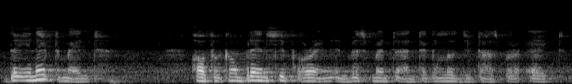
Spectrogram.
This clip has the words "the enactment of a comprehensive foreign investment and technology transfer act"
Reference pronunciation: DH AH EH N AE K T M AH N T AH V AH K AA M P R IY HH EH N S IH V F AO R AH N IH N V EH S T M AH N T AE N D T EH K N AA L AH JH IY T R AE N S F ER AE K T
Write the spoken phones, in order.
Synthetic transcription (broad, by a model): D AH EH N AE K T M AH N T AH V AH K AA M P R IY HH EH N S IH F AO R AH N IH N V EH S T M AH N T AE N D T EH K N AA L AH JH IY T R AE N S P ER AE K T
